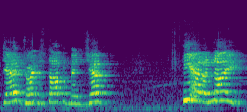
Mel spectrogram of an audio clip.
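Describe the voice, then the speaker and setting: Echoey, high-voiced anguished teenage boy played by an actor. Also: a little slow, bright, forceful tone, full character voice. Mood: anguished, guilty. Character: anguished teenage boy vlogger, bewildered and guilt-ridden. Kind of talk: live radio theatre acting. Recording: echoey theatre stage, distant mic, faint noise.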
